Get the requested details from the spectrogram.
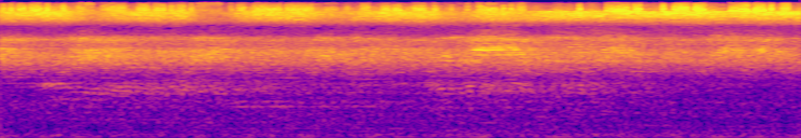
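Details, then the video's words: Last cicada chorus of the summer, recorded inside an apartment complex: an unbroken, hissing high-pitched drone with slow, uneven surges in loudness over a few seconds. "올 여름 마지막 매미소리"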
